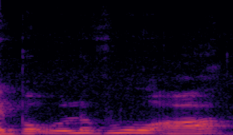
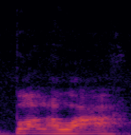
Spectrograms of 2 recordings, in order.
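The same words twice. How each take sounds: First: Slow mock London accent, rising at the end; Londonish accent. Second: Quick Geordie take, consonants dropped; Geordie accent. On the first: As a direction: demonstrate a London accent, drawing the words out. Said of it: "that's like a Londonish accent". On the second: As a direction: say it in Geordie, running the words together. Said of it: "It's not a Geordie". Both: Shown as a demonstration.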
